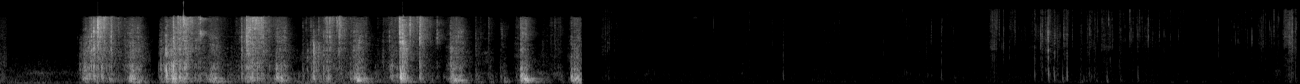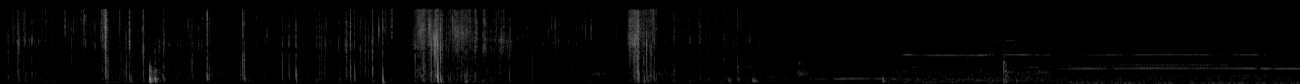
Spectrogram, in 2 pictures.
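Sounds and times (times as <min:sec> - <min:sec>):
slime crackling and popping: 0:00.8 - 0:20.6.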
